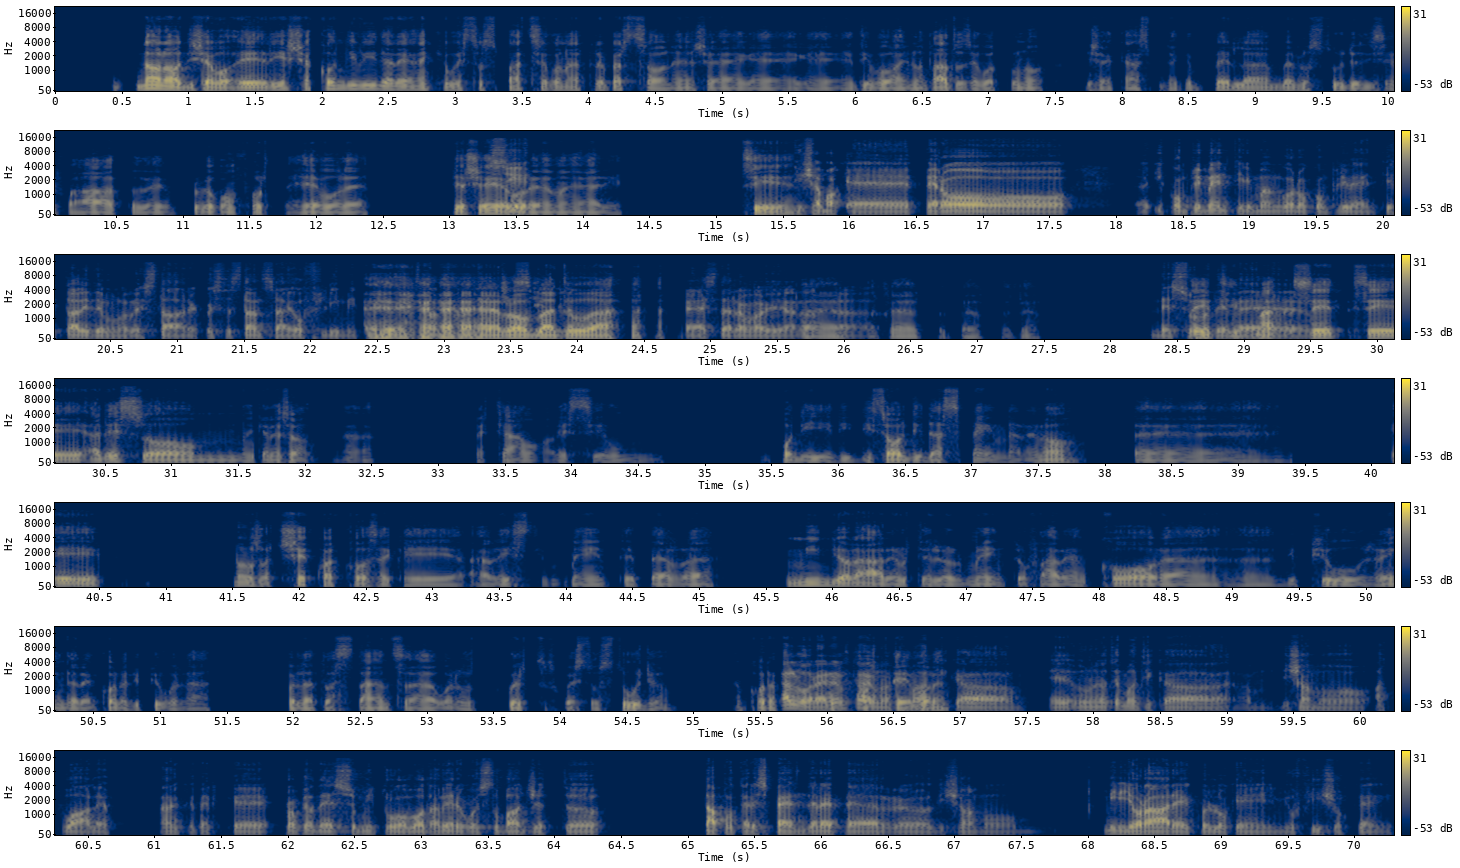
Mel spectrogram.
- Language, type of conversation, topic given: Italian, podcast, Raccontami del tuo angolo preferito di casa, com'è e perché?
- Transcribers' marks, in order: other background noise; "proprio" said as "propio"; in English: "off limit"; laughing while speaking: "Eh"; chuckle; laughing while speaking: "è"; chuckle; "proprio" said as "propio"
